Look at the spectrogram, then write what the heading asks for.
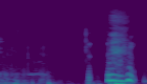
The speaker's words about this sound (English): One yawn.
